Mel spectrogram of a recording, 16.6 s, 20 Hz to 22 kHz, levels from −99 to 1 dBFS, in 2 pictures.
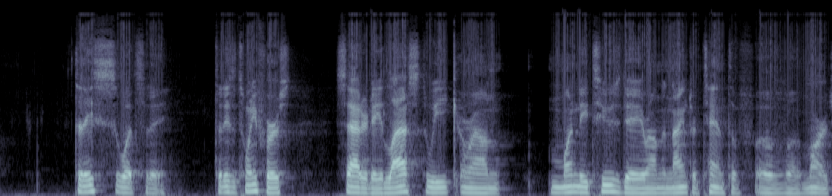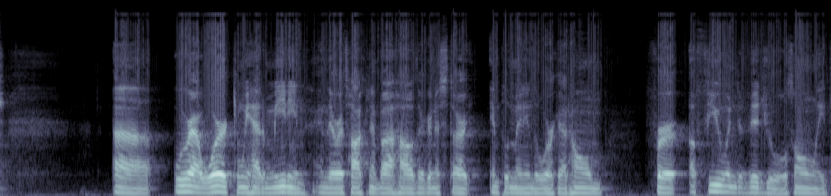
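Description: Filter restarted on every block, running through the whole speech recording: a steady 100 Hz buzz rides under the talking, rising and falling with its loudness and dropping away in the pauses. The processing filter appears to lose its memory at each block boundary and begin again from silence, so every block opens with a small transient. Those clicks repeat a hundred times a second, which points to blocks about 10 ms long.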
